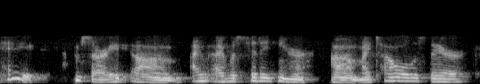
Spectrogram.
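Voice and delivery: very courteous, polite Midwestern manner. Retelling what was said to a stranger at the pool: retelling a very polite reply. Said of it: "very polite".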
